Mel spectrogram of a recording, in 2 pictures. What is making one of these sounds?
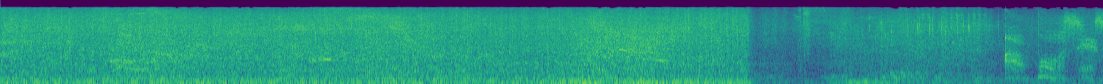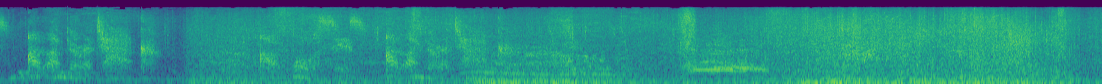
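Guns fire rapidly in a noisy battle.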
